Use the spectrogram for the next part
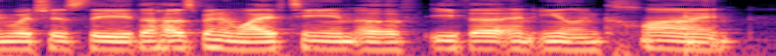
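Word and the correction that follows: Ethan and Hila Klein: I just totally pronounced their name wrong. Ethan and Ela Klein.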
